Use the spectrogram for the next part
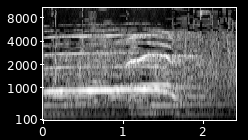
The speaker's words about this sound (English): So everybody give a big round of applause to all the folks that make this happen.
